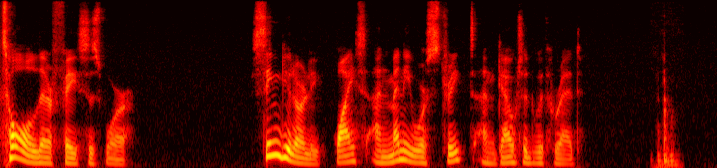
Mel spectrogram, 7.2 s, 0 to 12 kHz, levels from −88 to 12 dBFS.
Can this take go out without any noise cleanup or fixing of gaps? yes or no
no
